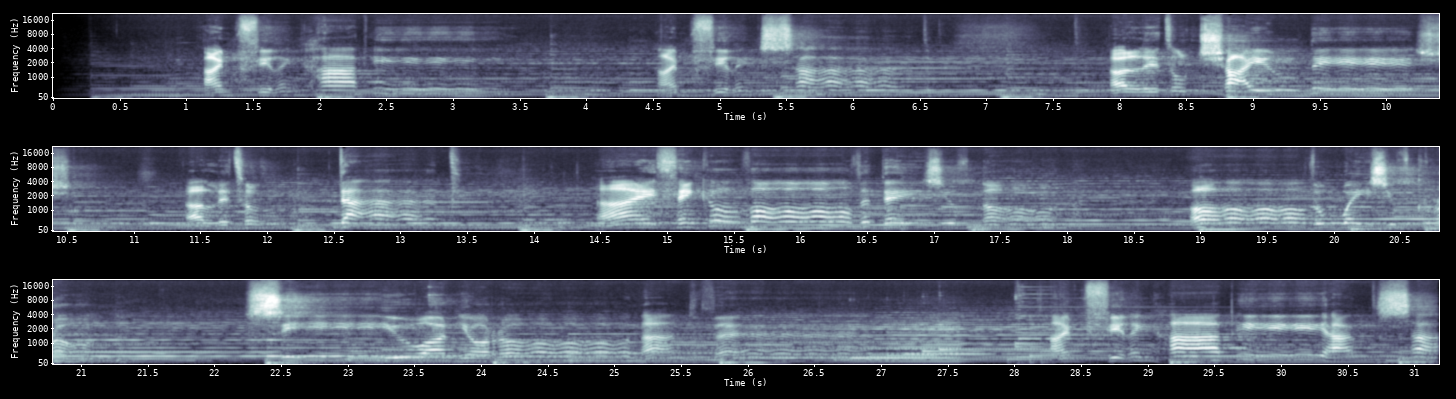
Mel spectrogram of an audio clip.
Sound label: happy sad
